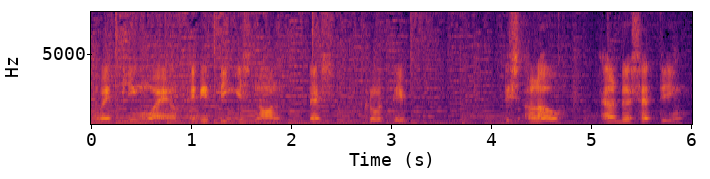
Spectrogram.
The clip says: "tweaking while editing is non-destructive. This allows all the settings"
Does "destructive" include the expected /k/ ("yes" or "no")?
no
